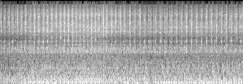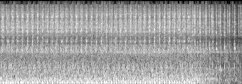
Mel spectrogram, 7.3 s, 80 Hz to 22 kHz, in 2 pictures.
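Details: Atco Balmoral 14S single-cylinder mower, after starting with choke: idles with a steady, even patter and no misses or knocks, then shuts off cleanly; healthy idle (drive grunchy).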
